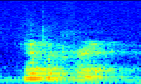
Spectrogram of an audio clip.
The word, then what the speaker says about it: hypocrite: Kind of like hippo plus crit. Like critter.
